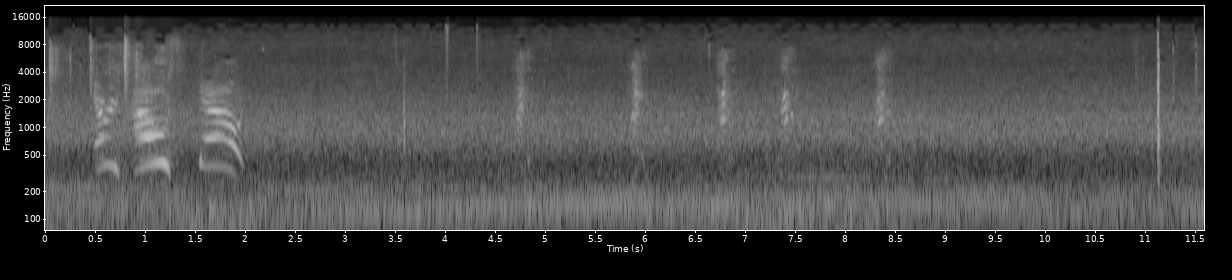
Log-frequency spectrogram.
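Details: Two-year-old Belgian Malinois during French Ring training, preparing for competition: three quick, loud, ringing barks within the first two seconds, then only scattered sharp clicks and taps over a steady low rumble.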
